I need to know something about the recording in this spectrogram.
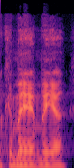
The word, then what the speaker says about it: Kamehameha: Oh, Kamehameha. That's the American pronunciation.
